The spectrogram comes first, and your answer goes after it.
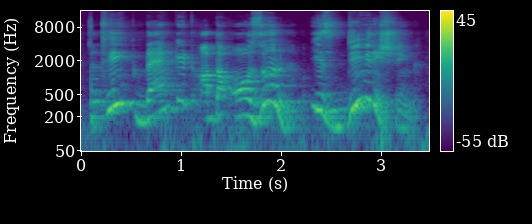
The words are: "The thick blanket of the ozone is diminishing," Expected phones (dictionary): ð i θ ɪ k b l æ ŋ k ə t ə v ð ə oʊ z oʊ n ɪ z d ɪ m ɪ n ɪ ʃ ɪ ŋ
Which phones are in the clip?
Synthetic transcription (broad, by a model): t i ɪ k b æ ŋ k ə t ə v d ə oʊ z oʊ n ɪ z d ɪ m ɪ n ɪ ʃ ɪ ŋ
